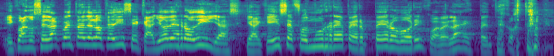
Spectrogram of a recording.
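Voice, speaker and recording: A man with a Puerto Rican accent preaching a sermon in church, asking the congregation questions and swinging between loud bursts and soft quoted lines. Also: high voice, fairly quick. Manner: animated, call-and-response questions to the congregation. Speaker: guest preacher. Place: church sanctuary.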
